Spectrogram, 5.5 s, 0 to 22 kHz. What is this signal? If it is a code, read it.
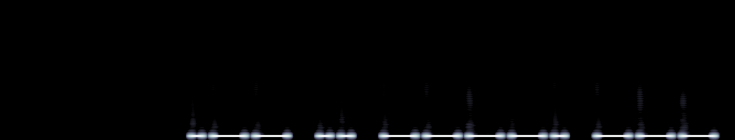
Morse code, heard as a keyed tone, about 15 wpm, 700 Hz. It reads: WI9O
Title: USA Call Signs - 4 Characters - Repeated 2x - 15wpm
